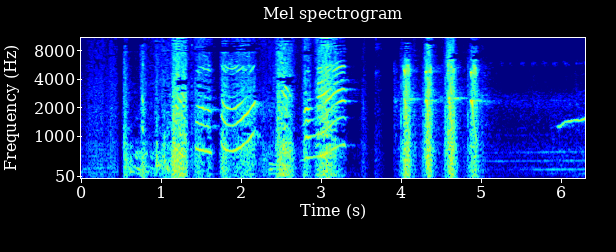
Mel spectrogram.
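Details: Pet parrot chattering in a dense run of speech-like syllables with curving, swooping harmonics, then several sharp, rhythmic bursts and a soft rising whistle at the end over a faint steady hum.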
